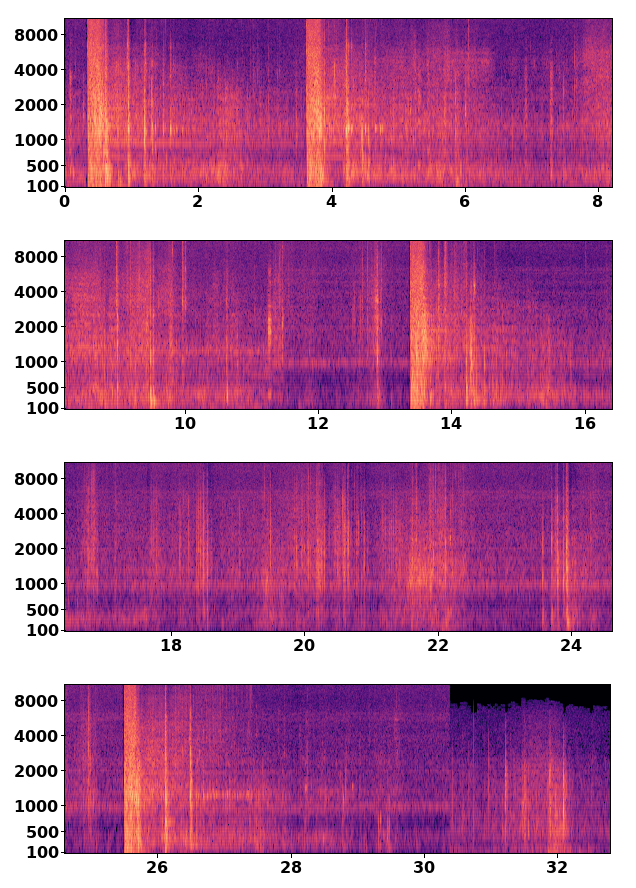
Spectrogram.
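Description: Shotgun firing: four loud shots several seconds apart, the first just after the start and the last about four seconds before the end.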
